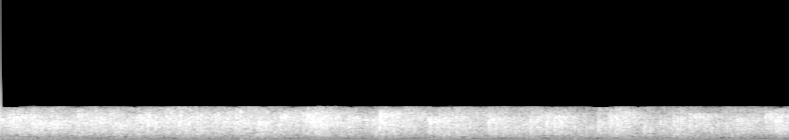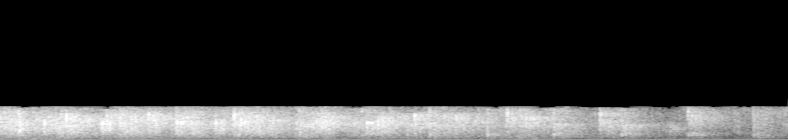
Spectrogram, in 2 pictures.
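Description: An audience applauds for God with a dense, steady wash of many hands clapping for several seconds, tapering slightly toward the end over a faint low hum. No one speaks.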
